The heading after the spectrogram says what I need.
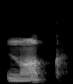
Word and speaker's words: knock: It can also be written as KN, but the K is silent and together they make the sound na, as in knee, knock, knife.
